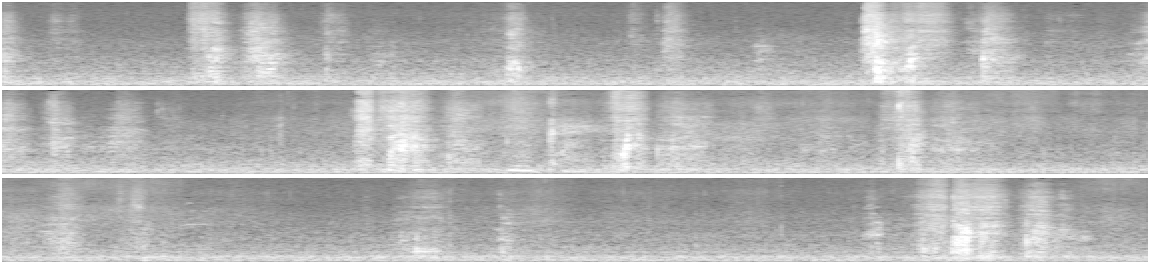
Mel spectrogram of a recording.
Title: reverse sneeze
